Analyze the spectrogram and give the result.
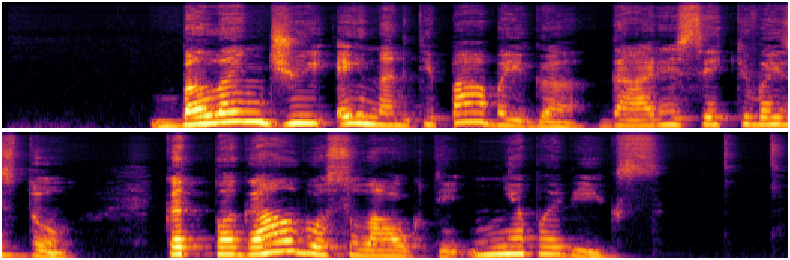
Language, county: Lithuanian, Šiauliai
